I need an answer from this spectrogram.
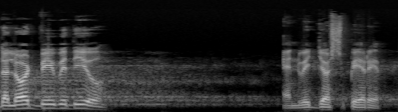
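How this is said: It is said flatly, sounding annoyed. The older students have become indifferent. The speaker calls it wrong. "parang galit"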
